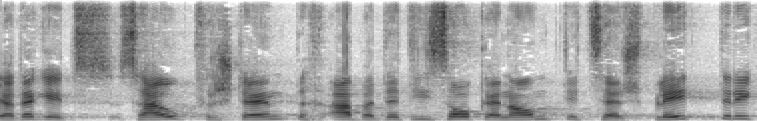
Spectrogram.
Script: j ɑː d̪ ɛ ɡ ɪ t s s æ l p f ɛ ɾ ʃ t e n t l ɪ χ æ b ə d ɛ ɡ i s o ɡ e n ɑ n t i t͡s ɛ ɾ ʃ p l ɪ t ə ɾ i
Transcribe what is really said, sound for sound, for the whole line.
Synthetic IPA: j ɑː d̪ ɛ ɡ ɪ t s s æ l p f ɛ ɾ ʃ t ɛ n t l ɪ χ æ b ə d ɛ d i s o ɡ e n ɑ n t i t͡s ɛ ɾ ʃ p l ɪ t ə ɾ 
